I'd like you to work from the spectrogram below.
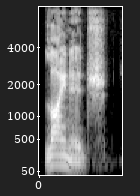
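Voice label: "linage", British English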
